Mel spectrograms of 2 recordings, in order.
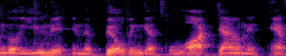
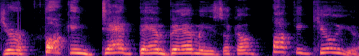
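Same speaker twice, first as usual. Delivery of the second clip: much higher pitched, slowed furious threat; screaming threat; 11 semitones higher than usual. Retold or imitated. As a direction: yell it through the cell door. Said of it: "he started screaming and yelling".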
